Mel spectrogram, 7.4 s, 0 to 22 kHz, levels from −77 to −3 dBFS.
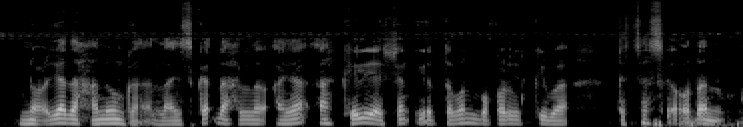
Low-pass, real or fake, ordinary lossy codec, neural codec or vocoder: none; real; none; none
